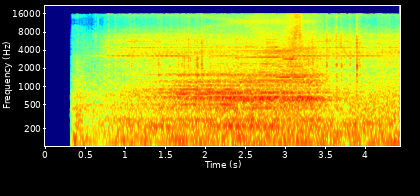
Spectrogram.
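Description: A magical shimmer sparkles and chimes.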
